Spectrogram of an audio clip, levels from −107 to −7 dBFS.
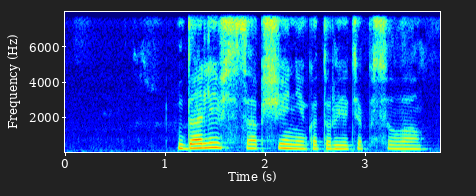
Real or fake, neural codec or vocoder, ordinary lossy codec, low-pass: fake; codec, 16 kHz, 8 kbps, FunCodec, trained on Chinese and English, 25 frames a second; none; none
